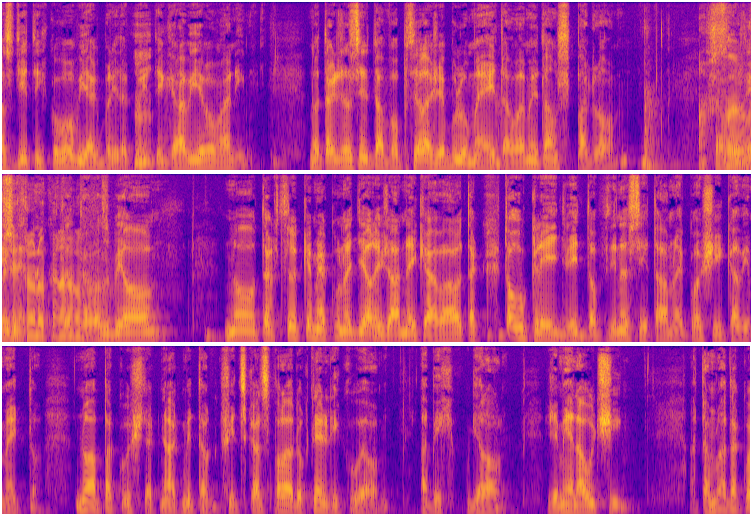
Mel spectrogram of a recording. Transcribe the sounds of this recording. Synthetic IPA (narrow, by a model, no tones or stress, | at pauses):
zɟɪt̪ɪkovovijaɡbɪlɪ̰t̪a̰koʋiːt̪ɪɡɾaviːɾomani | not̪aɡʒɛsɛmɪt̪amvopr̥ɛlaʒɛbudumɛjt̪aɛmɪt̪amspadlo | samozɾɛjʃmɛɲɛxnodokanaolt̪oɾozbɪlo | not̪akt͡sɛlkɛmjakonɛɟɛlalɪʒaːd̪nɛjkɾavalt̪akt̪ouklɪcvɪt̪oprɪnɛsɪt̪amlɛkoʃikavɪmɛc̚t̪onoapakuʃt̪a̰kɲa̰ːkmɪt̪akfɪt͡skaspadladoknɛdlikṵjo̰ːʔabɪxuɟɛlal | ʒɛmɪɛnaut͡ʃiː | ʔat̪ambɪlat̪ako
